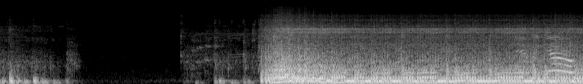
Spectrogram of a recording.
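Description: A Zongshen ZS190 motorcycle engine with electric start, fitted to an Apollo RFZ X15 bike, cranks and fires for the first time, then settles into a loud, steady idle after some brief voices and a short silence.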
